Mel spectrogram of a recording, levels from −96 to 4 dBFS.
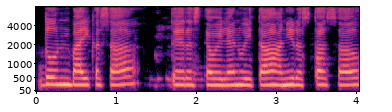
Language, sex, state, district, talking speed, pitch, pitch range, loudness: Konkani, female, Goa, North and South Goa, 160 wpm, 240 Hz, 235-245 Hz, -17 LUFS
